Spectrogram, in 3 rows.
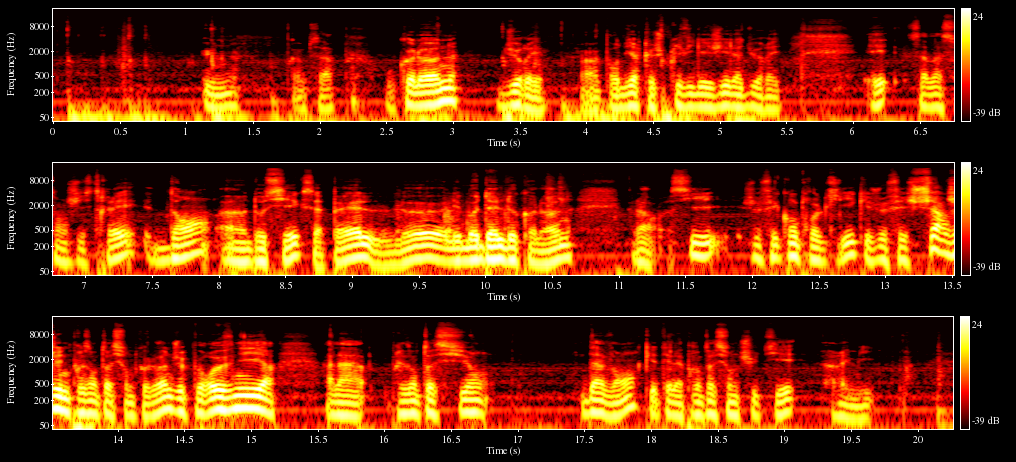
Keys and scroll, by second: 0.0-1.2 typing, 3.1-5.1 typing.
